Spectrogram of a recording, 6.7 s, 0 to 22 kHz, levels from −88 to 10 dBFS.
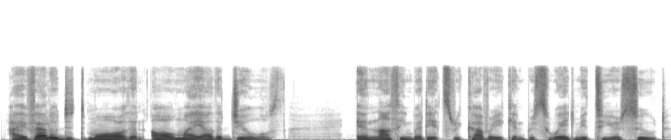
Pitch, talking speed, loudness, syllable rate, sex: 165 Hz, 180 wpm, -19 LUFS, 5.1 syllables/s, female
